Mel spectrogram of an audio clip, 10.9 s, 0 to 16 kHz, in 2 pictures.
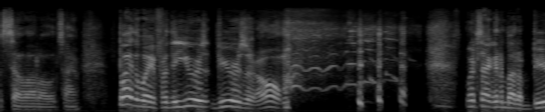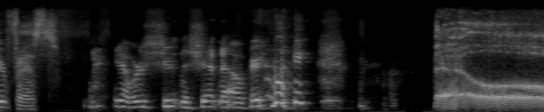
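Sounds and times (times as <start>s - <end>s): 
speech: 0.0s - 3.7s, 4.7s - 8.8s
laughter: 2.4s - 5.3s, 8.0s - 8.9s
loud drawn-out raspy belch: 9.8s - 10.8s.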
